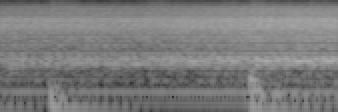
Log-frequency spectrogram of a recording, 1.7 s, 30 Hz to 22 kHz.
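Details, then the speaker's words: Fixed-speed benchtop belt sander fed through an old variac lowered to 100 then 80 volts: steady, even rushing whir with faint low thumps at constant pitch, still near full speed. "So now we're going to lower it to 100 and it still sounds like it's at the same RPM. Now we're going to lower it to 80 RPM. It is still pretty much at the same speed."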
